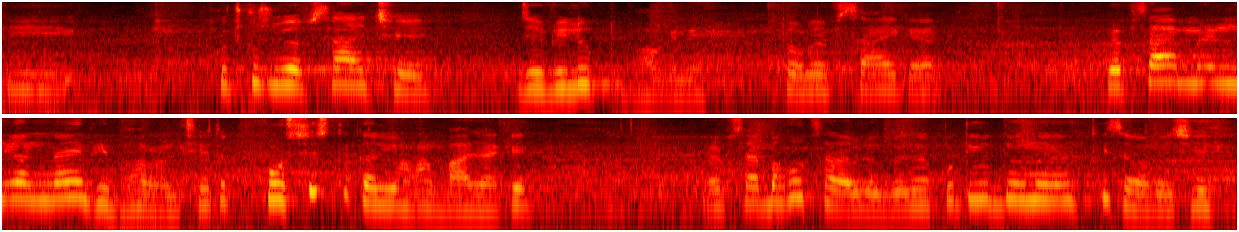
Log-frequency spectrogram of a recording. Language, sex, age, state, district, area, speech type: Maithili, male, 45-60, Bihar, Purnia, rural, spontaneous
